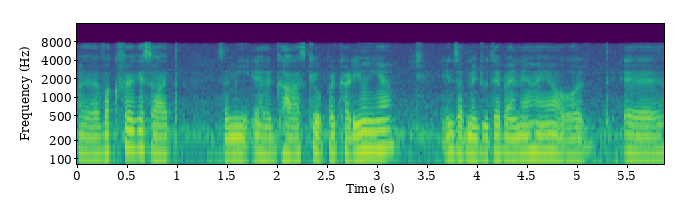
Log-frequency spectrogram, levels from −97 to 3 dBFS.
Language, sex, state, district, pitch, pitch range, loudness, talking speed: Hindi, male, Delhi, New Delhi, 120 Hz, 115-125 Hz, -17 LUFS, 175 wpm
